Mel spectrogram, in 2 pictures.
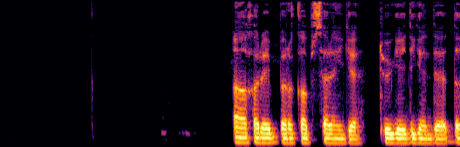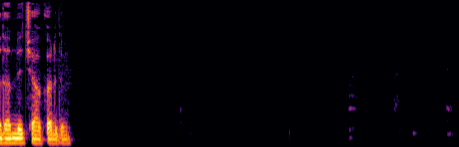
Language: Uyghur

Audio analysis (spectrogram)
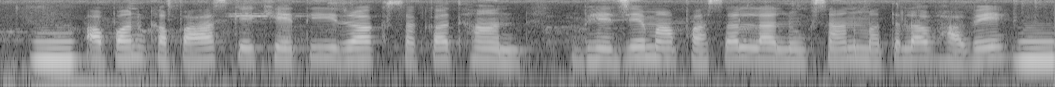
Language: Chhattisgarhi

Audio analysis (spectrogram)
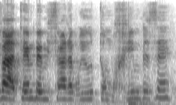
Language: Hebrew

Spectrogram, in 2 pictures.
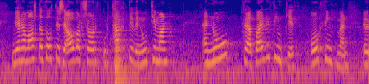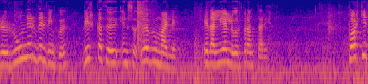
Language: Icelandic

